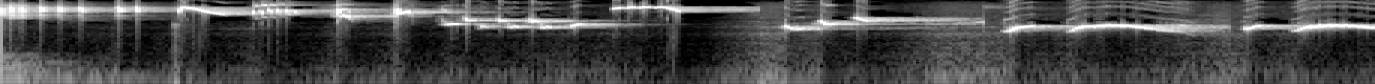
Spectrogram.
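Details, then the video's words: Clear, nonstop masteran song of an orange-headed thrush: a quick series of high whistled notes stepping lower, then rich, rounded, arching whistles at a lower pitch, given in slow succession. "MASTERAN ANIS MERAH MACET JERNIH"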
